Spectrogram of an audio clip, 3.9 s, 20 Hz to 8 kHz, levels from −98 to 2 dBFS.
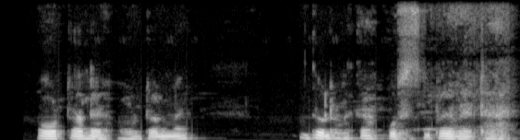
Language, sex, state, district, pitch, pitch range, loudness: Hindi, male, Jharkhand, Deoghar, 135 Hz, 130-145 Hz, -17 LUFS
